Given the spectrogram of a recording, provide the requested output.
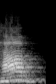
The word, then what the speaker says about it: hab: Dass ich heute keine Zeit habe, né? Hab, ou seja, sem aquele E, tá?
